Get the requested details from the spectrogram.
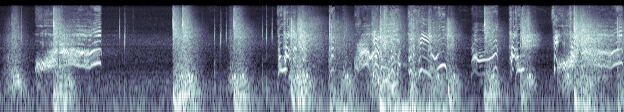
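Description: Punches and kicks land with loud, heavy thuds.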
